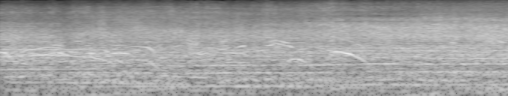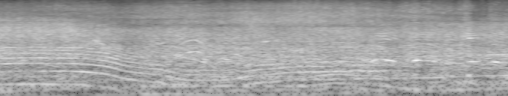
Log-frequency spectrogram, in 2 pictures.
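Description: Several demolition derby cars' engines running and revving at once, their pitches rising and falling over each other; one engine's pitch drops steeply about six seconds in.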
